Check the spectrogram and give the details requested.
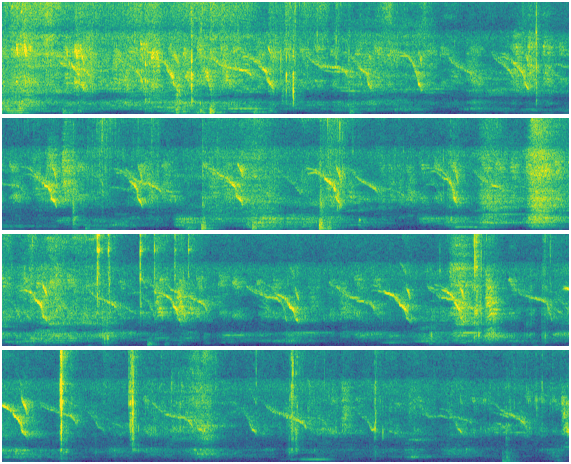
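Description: Birds chirping faintly and steadily: short, high, falling chirps several times a second, over scattered small clicks and smacks of hand-eating and chewing close by.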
